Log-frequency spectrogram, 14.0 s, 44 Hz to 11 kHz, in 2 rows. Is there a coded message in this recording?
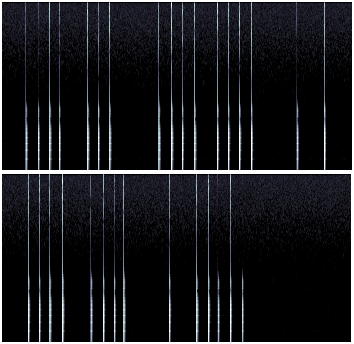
Yes: tap code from 0.5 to 11.9 s, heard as knocks on a wall, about 4 knocks a second. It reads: STATE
